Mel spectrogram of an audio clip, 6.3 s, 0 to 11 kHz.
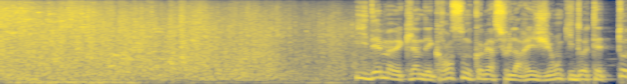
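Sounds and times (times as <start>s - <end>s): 
loud roaring explosion of a film production blowing up a neighborhood: 0.0s - 4.1s
speech: 3.6s - 6.2s.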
